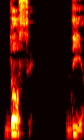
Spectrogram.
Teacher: La forma oclusiva, postdental, oclusiva sonora, postdental, es decir, la punta de la lengua detrás de los dientes, oclusiva, cierre y después salida abrupta del aire, y sonoro acompañado de vibración de cuerdas vocales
